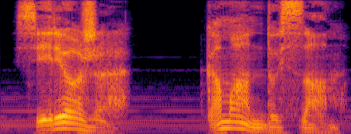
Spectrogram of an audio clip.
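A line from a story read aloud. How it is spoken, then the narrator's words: Strained forced words, older man. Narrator (Russian): Выдавил из себя пожилой мужчина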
